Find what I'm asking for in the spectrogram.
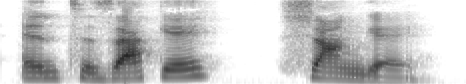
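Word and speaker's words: Ntozake Shange: And so what I did today or yesterday is got on that thing and typed in the pronunciation so I could say it right. And it's Entezake Shange.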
